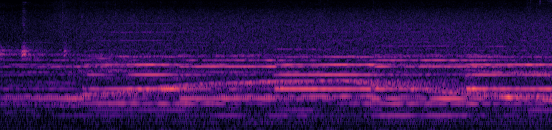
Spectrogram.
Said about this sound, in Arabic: صوت دوشة وسط البلد العادية بيغطي عليه صوت تاني لا صوت يعلو فوق صوت السرينة بيكون هو الموسيقى التصويرية المصاحبة للحياة في وسط البلد هو المؤشر على تواجد قوات أمنية بشكل مكثف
